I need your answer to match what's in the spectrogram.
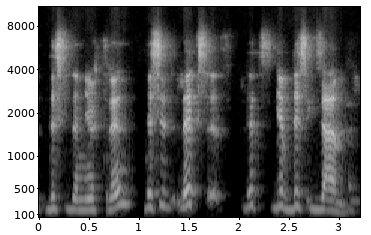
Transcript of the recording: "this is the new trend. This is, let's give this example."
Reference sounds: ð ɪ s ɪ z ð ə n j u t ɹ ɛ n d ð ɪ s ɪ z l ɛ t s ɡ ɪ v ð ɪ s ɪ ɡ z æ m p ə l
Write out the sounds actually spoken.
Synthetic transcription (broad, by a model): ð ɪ s ɪ z ð ə n j u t ɹ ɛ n ð ɪ s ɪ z l ɛ t s ɡ ɪ v ð ɪ s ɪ ɡ z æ m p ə l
